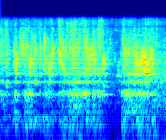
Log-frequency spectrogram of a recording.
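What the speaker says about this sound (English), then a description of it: "And so that water went down only about an inch and a half before the flapper valve closed down." A toilet with a loose handle flushes in a short rush of water, with a brief surge near the end as the flapper valve closes, heard close up and alone.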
